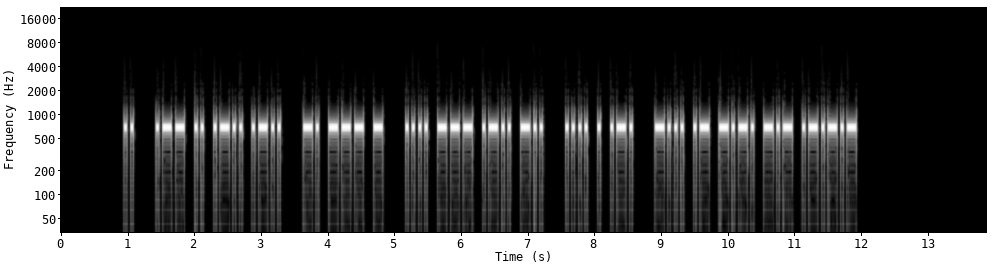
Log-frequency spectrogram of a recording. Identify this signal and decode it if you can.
Morse code, heard as a keyed tone, about 25 wpm, 700 Hz. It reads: I WILL NOT HOLD HER BACK.
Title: Sentences from Top 1000 Words - Review Part 2 - 25wpm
